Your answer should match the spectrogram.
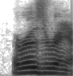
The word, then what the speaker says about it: Arozarena: Is that how you pronounce his last name? Arozarena.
